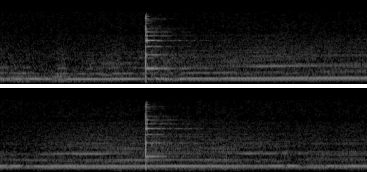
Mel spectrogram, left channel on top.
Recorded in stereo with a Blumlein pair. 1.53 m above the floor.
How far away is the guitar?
About 1.7 m.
